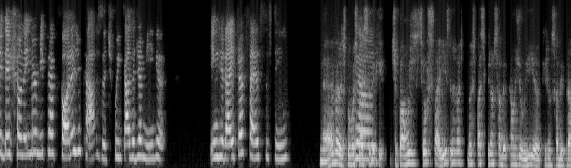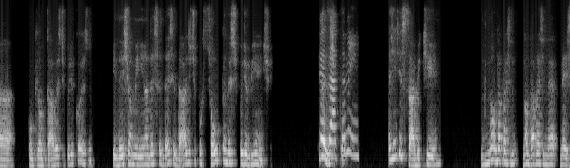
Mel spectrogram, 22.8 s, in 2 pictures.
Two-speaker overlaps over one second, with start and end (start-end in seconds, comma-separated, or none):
none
